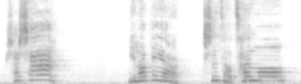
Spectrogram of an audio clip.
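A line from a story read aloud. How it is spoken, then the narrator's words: Mother calling from downstairs. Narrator (Chinese): 妈妈从楼下叫我们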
